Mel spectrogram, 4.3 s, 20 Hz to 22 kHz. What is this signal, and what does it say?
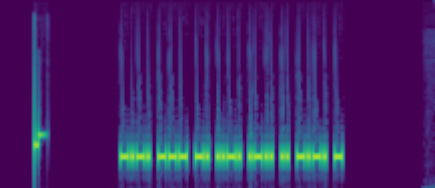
Morse code, heard as a keyed tone, about 47 wpm, 700 Hz. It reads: CONFLICT
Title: Sentences from Top 1300 Words - New Word Drill - 45wpm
